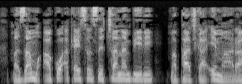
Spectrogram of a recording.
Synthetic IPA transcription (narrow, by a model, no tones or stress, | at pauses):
mazamuʔako̞ʔakaisase̞t͡ʂanambiɾi | mapat͡ʃkaʔe̞m̤aːɾa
